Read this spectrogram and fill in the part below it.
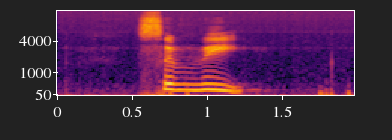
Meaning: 1. time 2. season, opportunity, occasion, juncture 3. audience 4. bud about to blossom 5. mature condition 6. newness, freshness 7. beauty, fairness, gracefulness, elegance 8. taste 9. smell
- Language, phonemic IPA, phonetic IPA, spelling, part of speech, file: Tamil, /tʃɛʋːiː/, [se̞ʋːiː], செவ்வி, noun, Ta-செவ்வி.ogg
